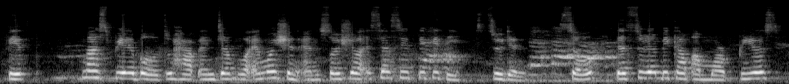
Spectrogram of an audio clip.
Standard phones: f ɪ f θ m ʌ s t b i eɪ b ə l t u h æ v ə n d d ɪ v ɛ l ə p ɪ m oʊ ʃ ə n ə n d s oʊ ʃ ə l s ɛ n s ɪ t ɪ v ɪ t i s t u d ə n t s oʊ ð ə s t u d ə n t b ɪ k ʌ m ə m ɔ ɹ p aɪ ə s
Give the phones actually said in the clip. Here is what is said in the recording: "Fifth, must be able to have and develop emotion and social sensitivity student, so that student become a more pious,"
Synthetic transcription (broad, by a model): f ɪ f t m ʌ s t b i eɪ b ə l t u h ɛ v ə n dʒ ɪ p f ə ɪ m oʊ ʃ ə n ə n s oʊ ʃ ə l s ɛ n s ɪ t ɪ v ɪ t i s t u d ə n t s oʊ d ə s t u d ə n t b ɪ k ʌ m ə m ɔ ɹ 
